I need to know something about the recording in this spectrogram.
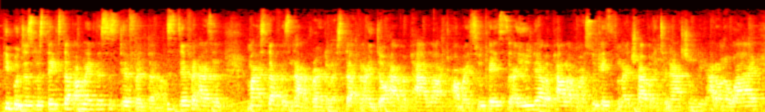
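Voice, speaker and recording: A young man in his twenties telling a storytime vlog with animated, expressive delivery and sassy asides, filmed in a room by a camera a little way off. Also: mid-range voice, very fast, hardly any pauses. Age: 20s. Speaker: YouTuber. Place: indoor room with plain wall and plant. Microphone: camera at a distance, chest-up framing. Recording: roomy, somewhat distant sound.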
